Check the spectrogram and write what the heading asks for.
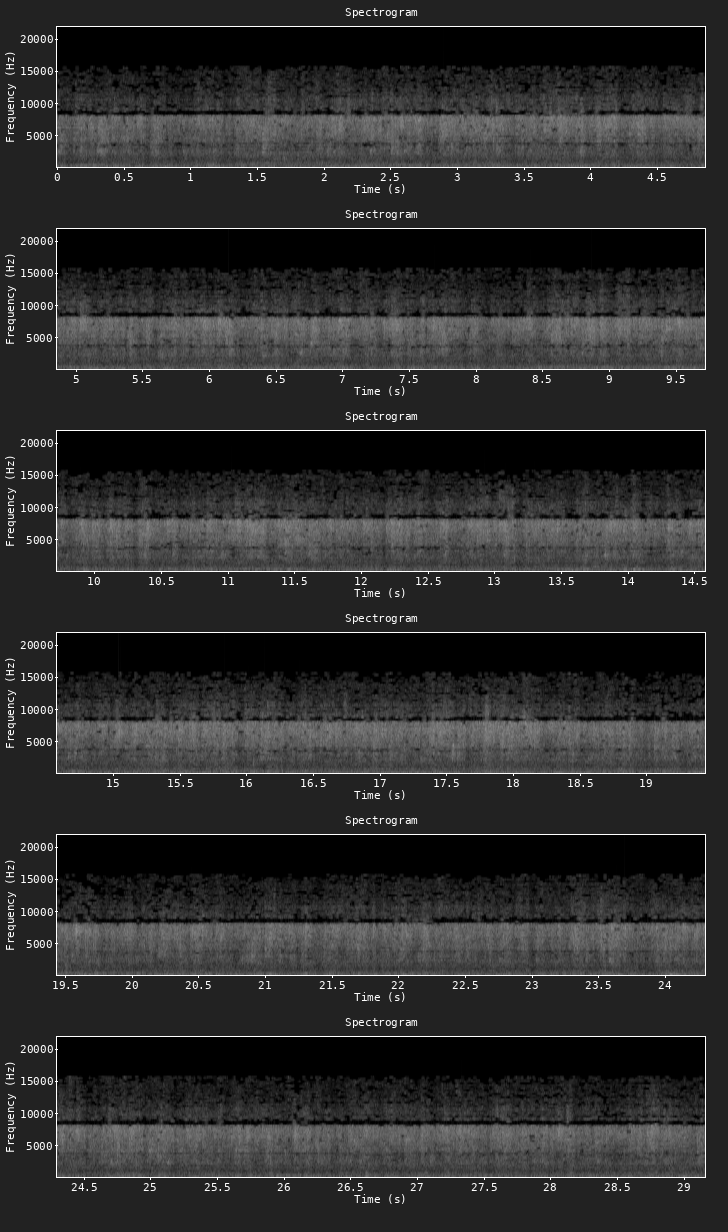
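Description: Steady, even rushing hiss, like water running.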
